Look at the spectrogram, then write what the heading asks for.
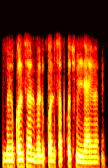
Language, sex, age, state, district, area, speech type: Hindi, male, 18-30, Rajasthan, Karauli, rural, conversation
